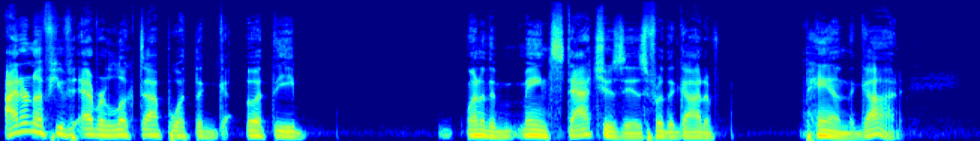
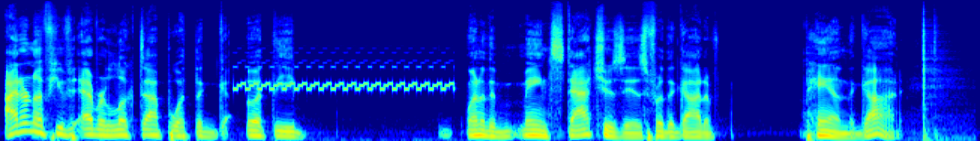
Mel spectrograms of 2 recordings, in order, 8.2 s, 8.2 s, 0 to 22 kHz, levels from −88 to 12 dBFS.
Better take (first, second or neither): first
